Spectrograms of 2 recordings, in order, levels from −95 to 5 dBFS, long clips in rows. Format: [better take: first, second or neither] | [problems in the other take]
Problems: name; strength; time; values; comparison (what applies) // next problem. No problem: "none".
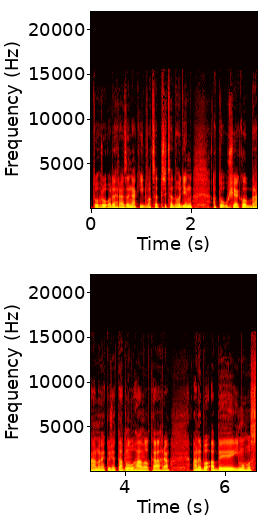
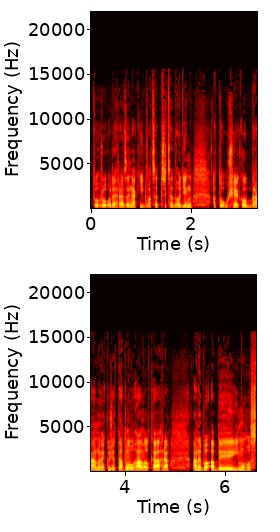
first | thin; very; fading below 500 Hz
